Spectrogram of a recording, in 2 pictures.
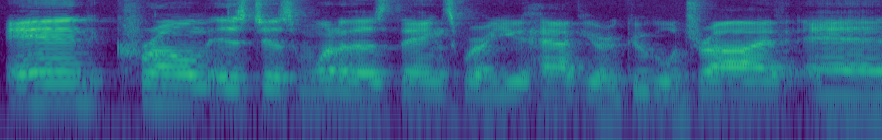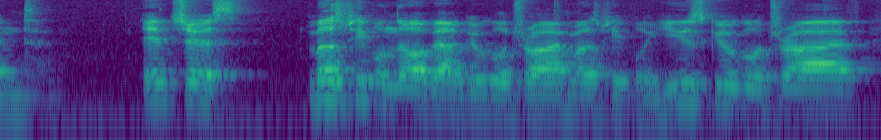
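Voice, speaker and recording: A man's voice: mid-range voice, unhurried, fairly bright tone. Enthusiastic man giving informal stock commentary. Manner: enthusiastic, emphatic. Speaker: host of a stock commentary channel.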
